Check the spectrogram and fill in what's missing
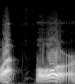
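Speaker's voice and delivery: very deep, low, sullen, sulky growl. A man with a lantern answers a lost traveller's thanks, growling, sulky. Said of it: "he growled sulkily".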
